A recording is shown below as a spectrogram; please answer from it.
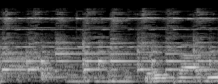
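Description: Temple bells ringing continuously for the mangala arati, many overlapping strikes blending into a steady ringing. A lower held tone joins about one and a half seconds in.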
